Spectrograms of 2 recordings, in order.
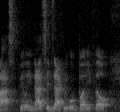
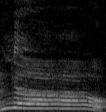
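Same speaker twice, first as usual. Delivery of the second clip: high, stretched-out No in anguish; anguished cry. Retold or imitated. Buddy hearing his dad is naughty, a high wailing No. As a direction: wail the word like a heart breaking. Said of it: "Buddy just loses his mind".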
